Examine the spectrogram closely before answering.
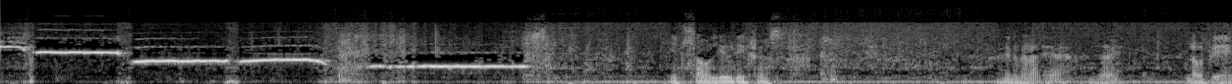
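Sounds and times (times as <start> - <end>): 
person whistling long steady notes: 0.0 - 5.6
speech: 7.2 - 8.4, 10.4 - 11.3, 11.9 - 12.3.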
